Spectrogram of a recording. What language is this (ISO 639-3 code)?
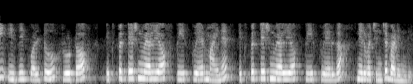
tel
